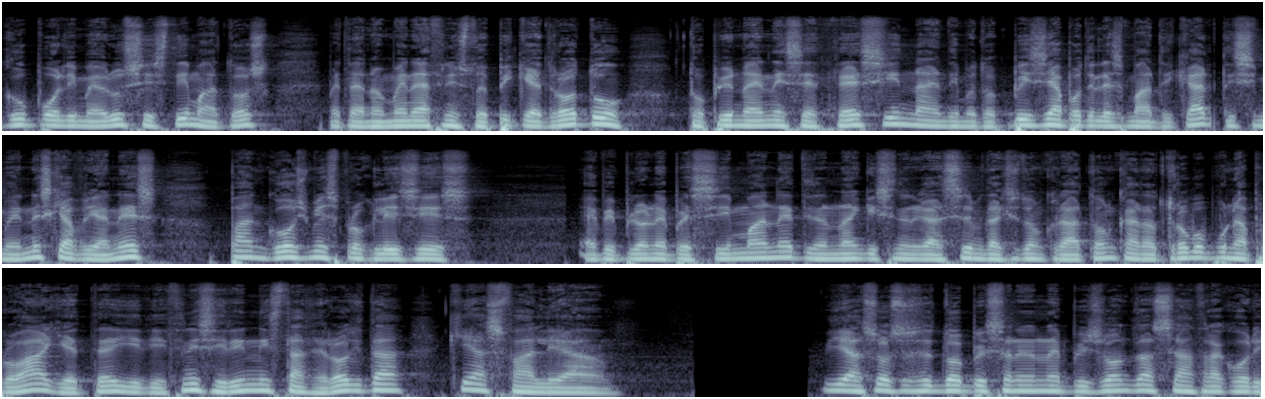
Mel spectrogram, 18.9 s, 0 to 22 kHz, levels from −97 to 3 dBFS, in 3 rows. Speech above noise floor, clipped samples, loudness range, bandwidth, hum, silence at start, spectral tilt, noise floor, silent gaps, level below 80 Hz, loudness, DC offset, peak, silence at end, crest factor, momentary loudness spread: over 65 dB; under 0.1%; 2 LU; 14 kHz; none; 0 s; -6.5 dB/octave; under -90 dBFS; 16.07-16.64 s; -40 dBFS; -26 LUFS; under 0.1%; -8 dBFS; 0 s; 16 dB; 5 LU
